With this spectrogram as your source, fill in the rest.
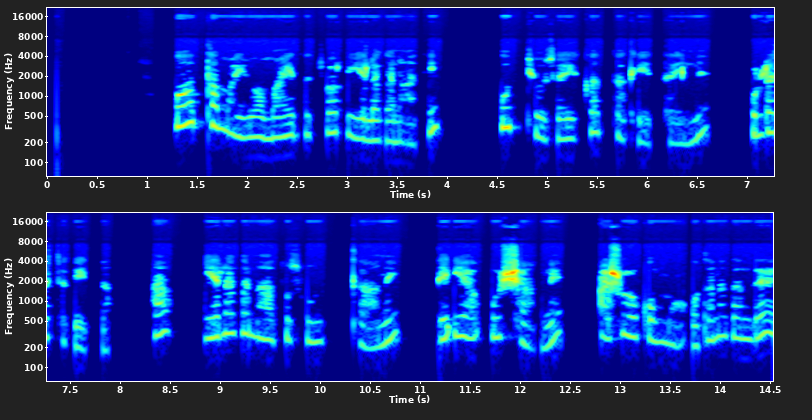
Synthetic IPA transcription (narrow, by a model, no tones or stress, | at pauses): ʔoːt̪ːɐmɐjːʊwamɐjd̪ɐt͡ʃʼɔrɪjɛlɐɡɐnaːt̪ɪ | ʊt̪ːɪjɔsɐjkːɐt̪ːɐkʰe̞ːt̪ʰːɐjnːɛ | kʊlːɐt͡ʃːɐke̞ːt̪ːɐ | hɐ | jɛlɐɡɐnaːt̪ʊsʊnt̪ʰːaːn | d̪̥ɛʔɪjaːʊʃːaːnːɛ | ʔɐʃʊwɐkʼɔmːʊwɐʔɔd̪ɐnɐd̪ɐnd̪ɐjɐ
